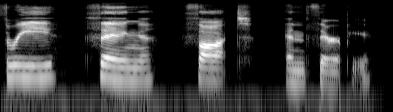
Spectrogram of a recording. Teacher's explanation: Your vocal cords are silent. The sound is produced entirely by the friction of air moving through your mouth. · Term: voiceless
